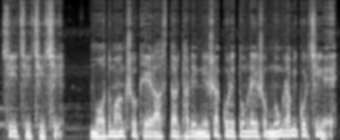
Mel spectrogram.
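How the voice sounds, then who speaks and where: A man plays a respected, sensible village gentleman in a cartoon. His voice is lowish and very mellow, measured and admonishing, with music underneath. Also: steady tone, close to an everyday voice. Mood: shocked disapproval. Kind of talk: Bengali horror cartoon dubbing.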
